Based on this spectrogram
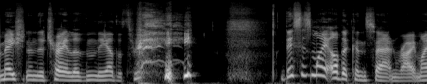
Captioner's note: laughs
